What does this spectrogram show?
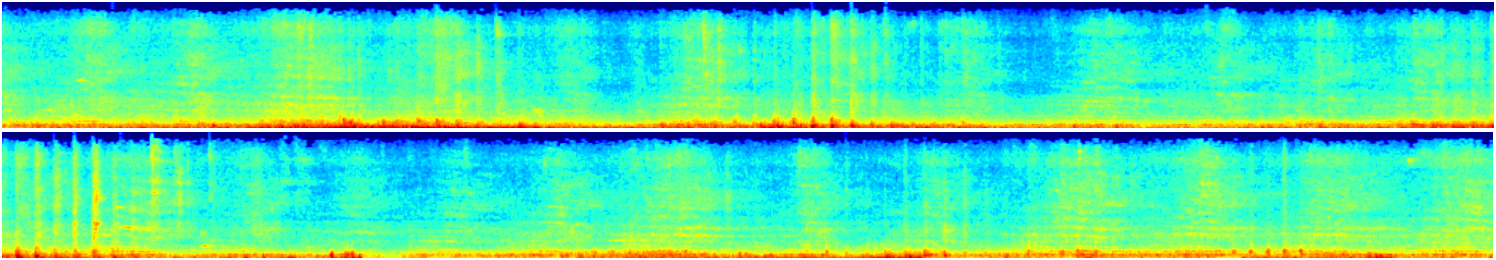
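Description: Double-stack container train passing close by: steel wheels rumbling and clacking rhythmically over the rail joints, with a steady ringing tone underneath.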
